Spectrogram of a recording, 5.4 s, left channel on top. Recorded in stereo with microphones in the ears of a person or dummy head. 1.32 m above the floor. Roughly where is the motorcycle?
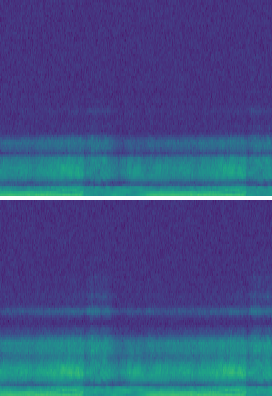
Right.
